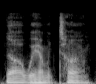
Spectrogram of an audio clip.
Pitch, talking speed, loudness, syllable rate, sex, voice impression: 80 Hz, 250 wpm, -17 LUFS, 6.2 syllables/s, male, masculine, adult-like, thick, cool, slightly calm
